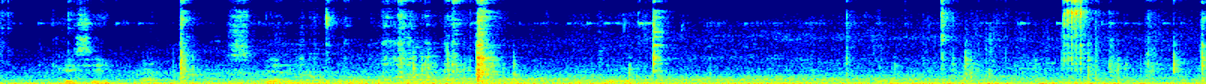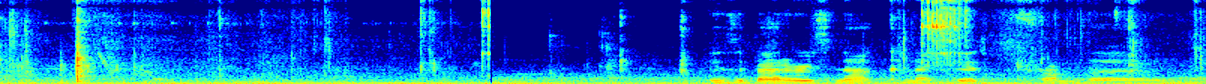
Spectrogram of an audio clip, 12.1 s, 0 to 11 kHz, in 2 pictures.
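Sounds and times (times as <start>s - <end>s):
metallic clinks of tools and bolts: 10.6s - 10.9s.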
